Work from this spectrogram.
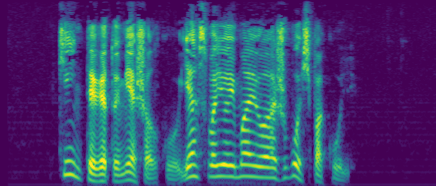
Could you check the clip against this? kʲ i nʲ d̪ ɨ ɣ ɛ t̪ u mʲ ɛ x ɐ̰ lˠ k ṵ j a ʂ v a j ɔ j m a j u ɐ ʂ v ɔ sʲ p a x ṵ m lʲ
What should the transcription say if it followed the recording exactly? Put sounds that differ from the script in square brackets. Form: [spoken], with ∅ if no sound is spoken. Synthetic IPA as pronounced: kʲ i nʲ [t̪] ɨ ɣ ɛ t̪ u mʲ ɛ [ʂ] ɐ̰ lˠ k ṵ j a [s] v a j ɔ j m a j u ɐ ʂ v ɔ sʲ p a [k] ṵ [∅] lʲ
